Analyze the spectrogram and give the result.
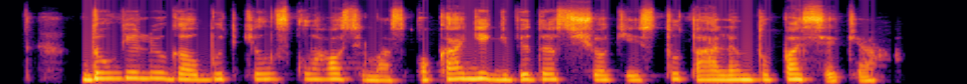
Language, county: Lithuanian, Klaipėda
